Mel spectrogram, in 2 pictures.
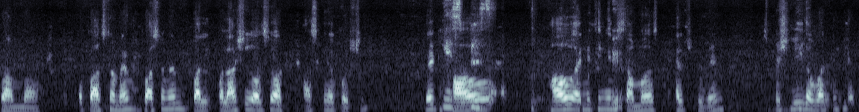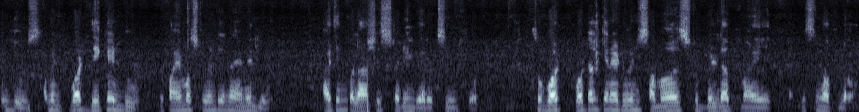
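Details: Adult male speaker; Normal voice.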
